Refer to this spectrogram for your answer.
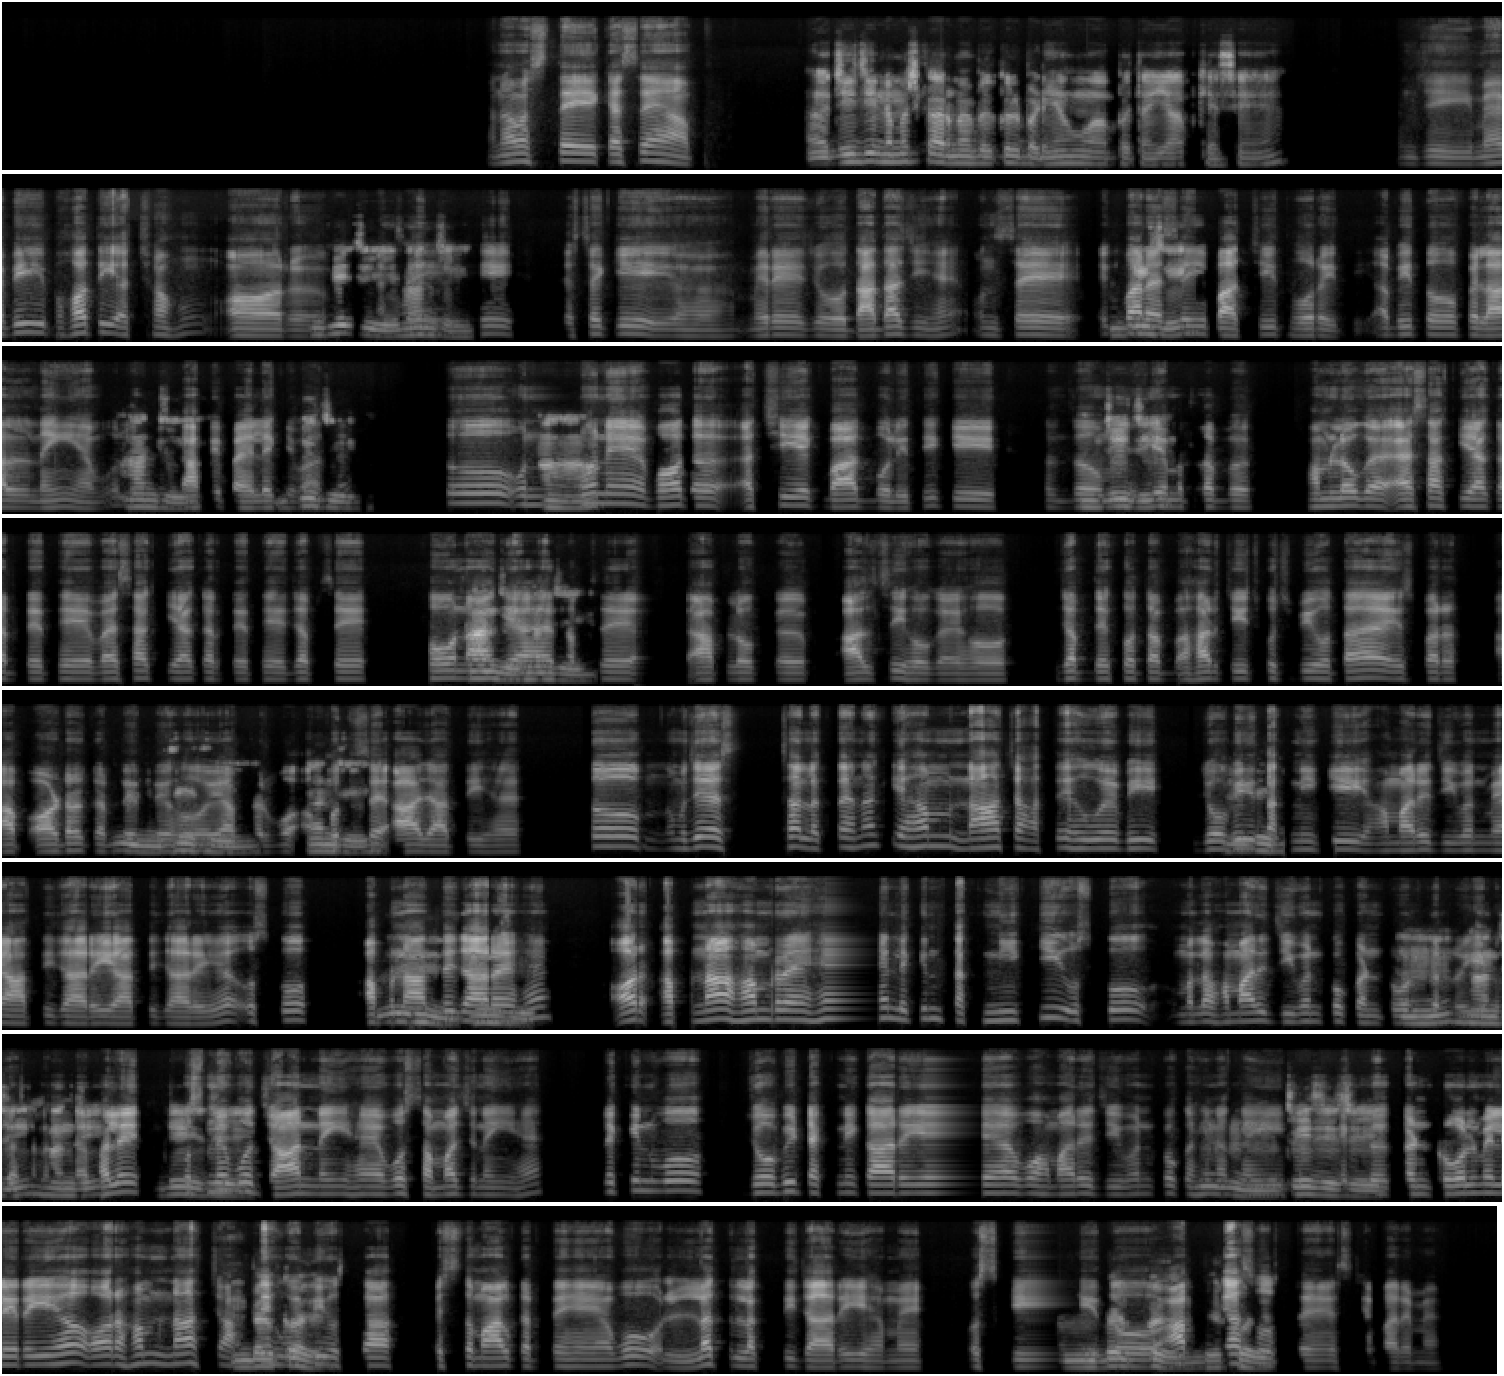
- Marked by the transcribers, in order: static; distorted speech; in English: "ऑर्डर"; in English: "कंट्रोल"; in English: "टेक्नीक"; in English: "कंट्रोल"
- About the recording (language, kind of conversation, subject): Hindi, unstructured, क्या आपको लगता है कि तकनीक हमारे जीवन को नियंत्रित कर रही है?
